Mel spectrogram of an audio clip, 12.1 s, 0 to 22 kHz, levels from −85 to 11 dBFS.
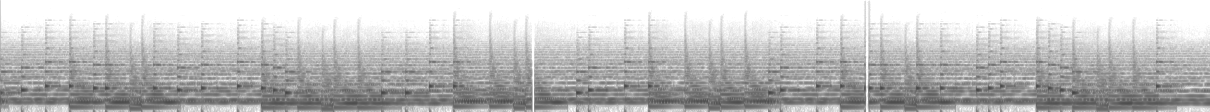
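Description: The audio has two gaps at joins of encoded pieces. Sound drops out at 5.31 s for about 31 ms, then at 8.65 s for about 39 ms. Each silence has smeared edges. Separately encoded pieces kept their start delay and last-frame padding, so sound resumes where it stopped.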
